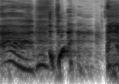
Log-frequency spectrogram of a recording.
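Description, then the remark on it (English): A loud, theatrical gasp from a voice, drawn out with sweeping, wavering pitch and a breathy rush, followed by a brief pause and another sharp intake of breath. “Really over exaggerated gasp.”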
